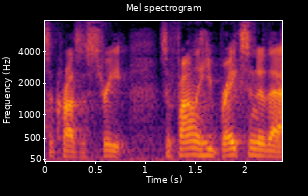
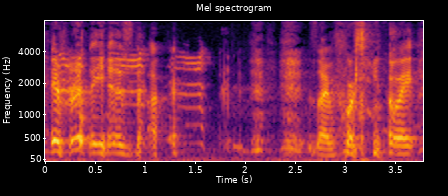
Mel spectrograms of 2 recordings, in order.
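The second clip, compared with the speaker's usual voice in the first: laughing; 7 semitones higher, 6 dB louder than usual. Real, not acted. Laughing at the movie comparison.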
